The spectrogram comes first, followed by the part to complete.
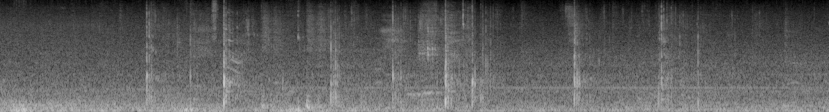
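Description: Tennis rally: tennis balls struck by rackets, sharp pops coming every second or so, over a low rumble of wind on the microphone.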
